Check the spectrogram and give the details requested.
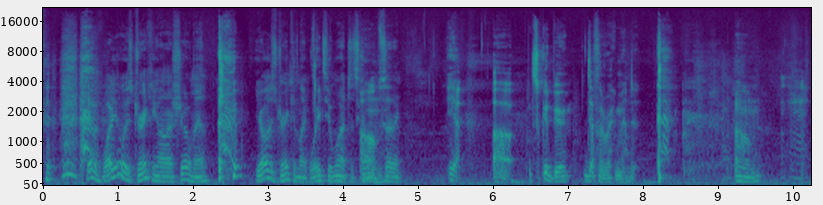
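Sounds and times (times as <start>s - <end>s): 
short rough gravelly throat-clearing cough: 0.0s - 0.8s, 2.3s - 2.7s, 8.2s - 10.2s
speech: 0.0s - 8.0s, 9.2s - 9.6s
quieter breathy throat noises: 5.0s - 6.5s, 8.2s - 10.2s.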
